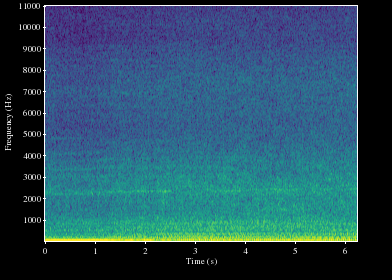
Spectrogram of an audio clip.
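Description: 1983 Pontiac Trans Am's V8 running just after a cold start following winter storage. The deep low drone weakens about two seconds in and the running sound carries on steadily.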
